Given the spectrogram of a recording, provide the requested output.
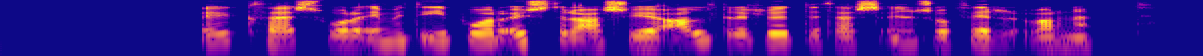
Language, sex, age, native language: Icelandic, female, 18-19, Icelandic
